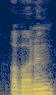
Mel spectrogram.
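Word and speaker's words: अब: 어버는 지금 나우란, 영어의 나우란 뜻이죠. 그래서 이 경우는 어버, 이렇게 버를 발음합니다. 왜냐하면 이게 시간을 나타내는 부사이기 때문에.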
